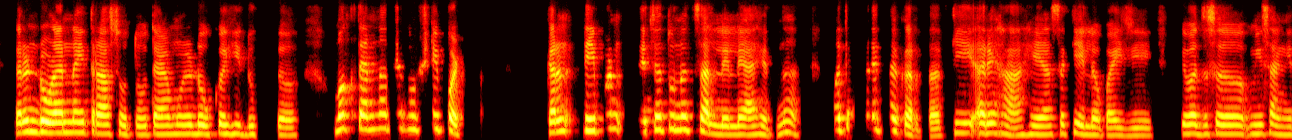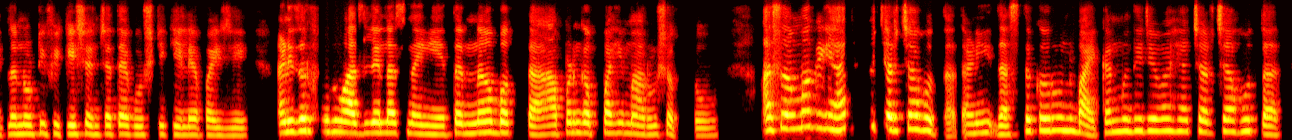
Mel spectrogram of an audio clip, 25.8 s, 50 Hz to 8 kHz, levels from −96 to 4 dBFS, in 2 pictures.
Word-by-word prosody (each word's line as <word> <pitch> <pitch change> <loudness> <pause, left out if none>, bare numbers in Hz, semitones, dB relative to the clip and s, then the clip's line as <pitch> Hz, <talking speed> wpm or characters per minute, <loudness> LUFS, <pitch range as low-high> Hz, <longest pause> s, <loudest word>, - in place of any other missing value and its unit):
कारण 230 +3 +5
डोळ्यांनाही 220 -1 +7
त्रास 190 -2 +3
होतो, 175 -1 -3
त्यामुळे 185 0 +1
डोकंही 190 +1 0
दुखतं." 170 -2 -4 0.4
मग 290 +1 +4
त्यांना 295 0 +3
त्या 310 - -9
गोष्टी 285 +1 -4
पटतात. - - +2 0.6
कारण 230 +3 +5 0.2
ते 255 - +8
पण 305 -1 +2
त्याच्यातूनच 275 +1 -1
चाललेले 180 -2 +3
आहेत 175 0 0
ना, 215 +2 -4 0.4
मग - - +4
ते - - -4
प्रयत्न 270 -3 -3
करतात, 140 +2 +1
की 210 -1 -4
अरे, 205 0 +3
हां, 170 -6 -3
हे 180 0 -1
असं 175 +2 -3
केलं 175 -5 0
पाहिजे 155 0 -5 0.3
किंवा 195 0 +3
जसं 185 -1 0
मी 190 0 -2
सांगितलं 185 -1 -3
नोटिफिकेशनच्या 185 -1 -3
त्या 190 -1 +2
गोष्टी 175 +1 -7
केल्या 170 -1 -3
पाहिजे 155 -1 -6 0.4
आणि 225 +2 +4
जर 250 +1 +7
फोन 235 0 -4
वाजलेलाच 210 -1 +4
नाहीये 185 -3 -1
तर 210 - +4
न 215 +3 +2
बघता 215 -4 +1 0.2
आपण 210 +3 -2
गप्पाही 210 0 0
मारू 180 -2 -3
शकतो. 155 0 -8 0.5
असं, 290 +2 +3
मग 335 +1 -1
ह्या 290 -3 +1 0.4
चर्चा 275 +1 +5
होतात 255 - -2
आणि 205 +2 -3
जास्त 180 +4 -1
करून 260 0 +1
बायकांमध्ये 225 +6 -1
जेव्हा 250 0 0
ह्या 240 0 -3
चर्चा 235 +1 -1
होतात 240 -8 -2
205 Hz, 150 wpm, -20 LUFS, 180-240 Hz, 0.6 s, ते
